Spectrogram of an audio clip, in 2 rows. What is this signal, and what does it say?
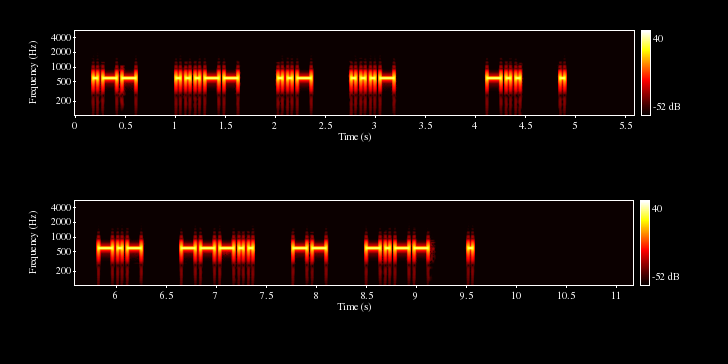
Morse code, heard as a keyed tone, about 25 wpm, spaced as for 15 wpm, 600 Hz. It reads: W3UV DE K8MYE
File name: QSO403 15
